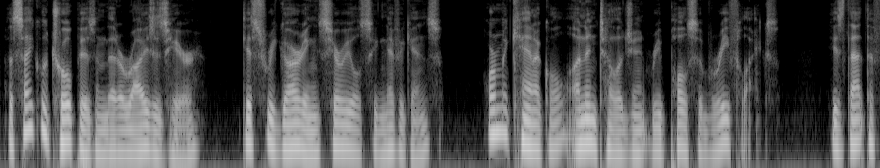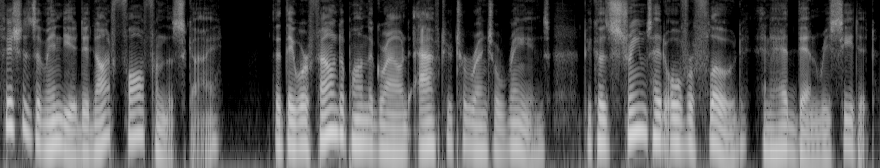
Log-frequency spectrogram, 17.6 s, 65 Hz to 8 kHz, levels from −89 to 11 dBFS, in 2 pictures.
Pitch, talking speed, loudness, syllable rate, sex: 115 Hz, 140 wpm, -20 LUFS, 5.4 syllables/s, male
